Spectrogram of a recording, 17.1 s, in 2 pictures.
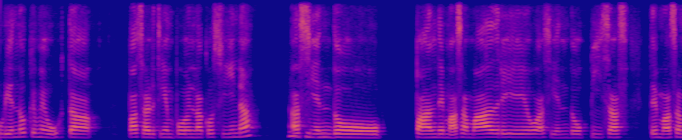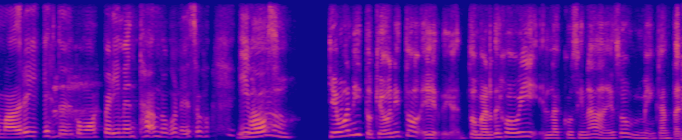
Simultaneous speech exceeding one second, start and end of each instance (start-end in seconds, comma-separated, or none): none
